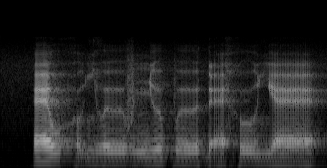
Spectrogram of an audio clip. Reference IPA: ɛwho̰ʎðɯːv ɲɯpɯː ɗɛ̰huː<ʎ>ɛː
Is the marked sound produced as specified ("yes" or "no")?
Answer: yes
